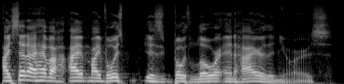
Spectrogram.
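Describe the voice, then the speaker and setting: A man's voice: medium pitch, big pitch swings, fairly quick, creaky, no room sound, studio quality. A man co-hosting a podcast in casual banter, teasing his friend, laughing often and tripping over his words. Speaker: podcast co-host.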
